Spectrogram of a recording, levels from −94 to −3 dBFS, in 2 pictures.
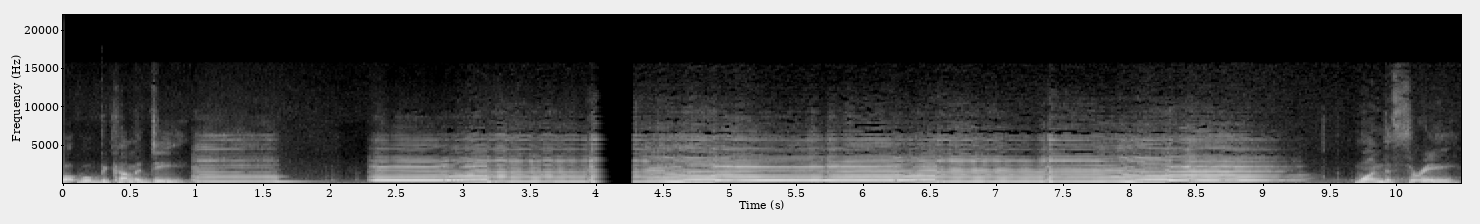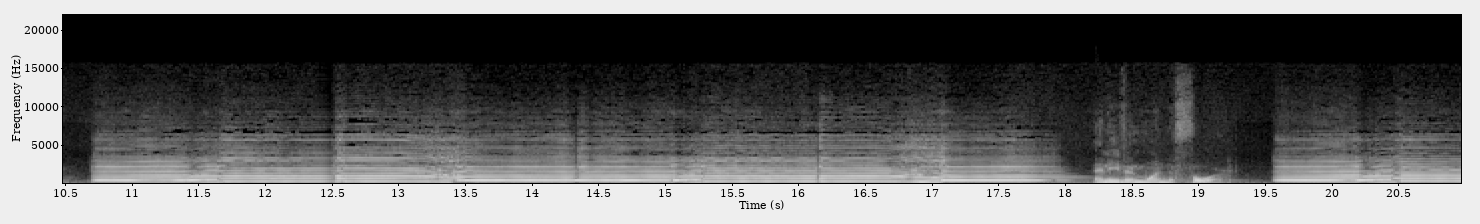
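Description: At 3.99 s the sound breaks into a held, fading buzz or hiss, then about 160 ms of near silence before it returns at 4.29 s with roughly 280 ms gone, most likely a long network dropout. The receiver ran out of real audio and its concealment died away, which a short burst never reaches.

At 12.39 s a burst of packet loss leaves about 120 ms missing, filled by a continuation of the preceding sound that softens but never drops to silence before the audio resumes at 12.52 s, skipping ahead.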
